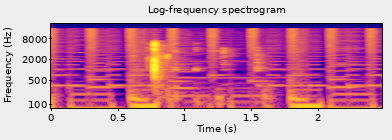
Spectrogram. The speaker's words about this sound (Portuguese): Nossa, aí eu misturei a cachaça de banana com velho barreiro, botei gelo, limão e Coca-Cola. É o drink fitness.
